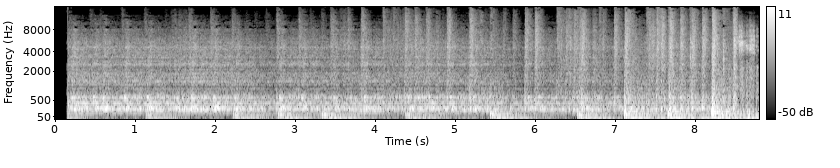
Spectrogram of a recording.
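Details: Rolling drums, timpani and wood-block percussion fill the recording, with no animal sound present.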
